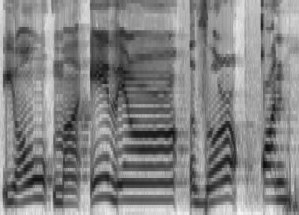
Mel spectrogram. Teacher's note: इक़्फ़े का कायदा है एक अलिफ गुन्ना करके पढ़ेंगे।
